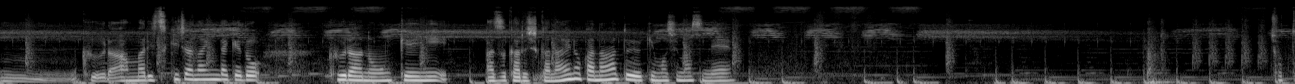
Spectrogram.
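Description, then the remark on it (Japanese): Cicadas outside drone steadily during hot summer weather, heard through a closed door, a continuous high-pitched buzz that sounds muffled, running beneath a woman talking and carrying on through her pauses. “セミの声がかなりうるさかったので扉を閉めましたがそれでもまだうるさいかもしれませんがあのしっかり声張ってお話ししますので最後まで聞いていただけたらと思います。”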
